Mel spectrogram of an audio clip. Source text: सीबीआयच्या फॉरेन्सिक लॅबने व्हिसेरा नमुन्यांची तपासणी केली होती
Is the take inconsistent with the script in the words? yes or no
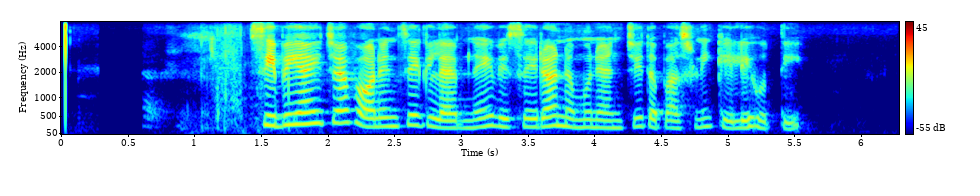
no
